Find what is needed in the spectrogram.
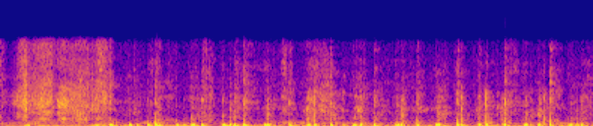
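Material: Foam.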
